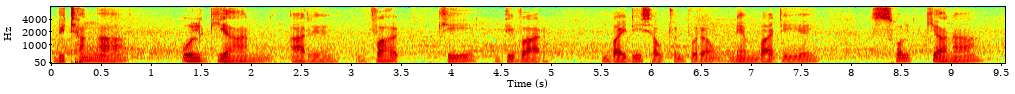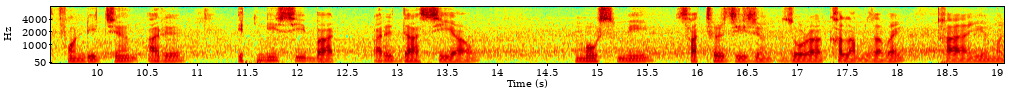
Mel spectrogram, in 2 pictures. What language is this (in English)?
Bodo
